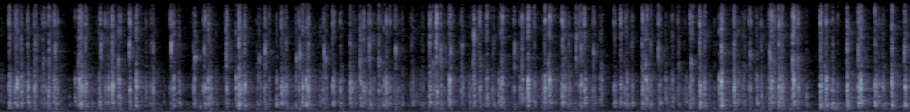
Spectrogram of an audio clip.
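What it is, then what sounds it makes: Plastic computer keyboard being typed on. Fingertips type rapidly on the keys of a black Dell keyboard made of hollow plastic, held tilted. A steady stream of bright, dry, clacking clicks stops almost instantly after each press, with a faint low hum underneath.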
